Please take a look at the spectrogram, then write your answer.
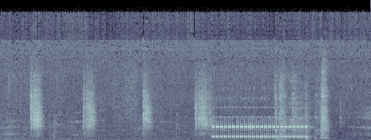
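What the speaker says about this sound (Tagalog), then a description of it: "agkir-kiriri ang telepono" A telephone rings with a steady electronic bell tone for about a second, following a few soft clicks and knocks, with no talking over it.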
